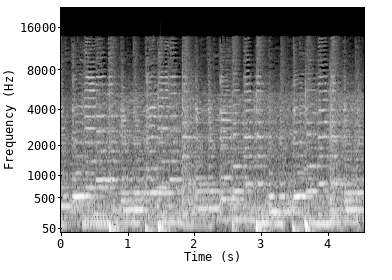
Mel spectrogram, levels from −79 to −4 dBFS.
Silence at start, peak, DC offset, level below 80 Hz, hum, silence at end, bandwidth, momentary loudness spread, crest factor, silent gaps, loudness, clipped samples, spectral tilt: 0 s; 0 dBFS; under 0.1%; -22 dBFS; none; 0 s; 14 kHz; 3 LU; 12 dB; none; -11 LUFS; under 0.1%; -4 dB/octave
